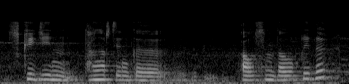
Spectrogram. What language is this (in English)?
Kazakh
